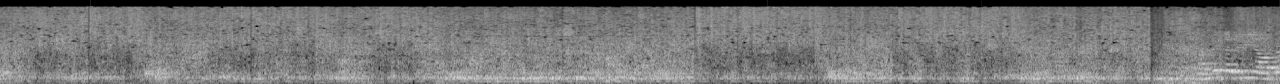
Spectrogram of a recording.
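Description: Tap water running and splashing into a plastic tub as henna is rinsed out of long hair, a steady rushing noise with a low hum underneath.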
